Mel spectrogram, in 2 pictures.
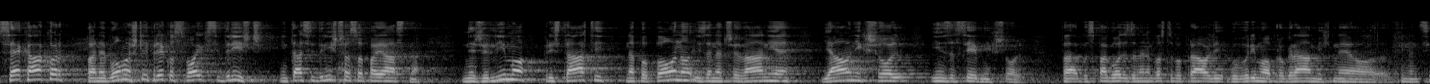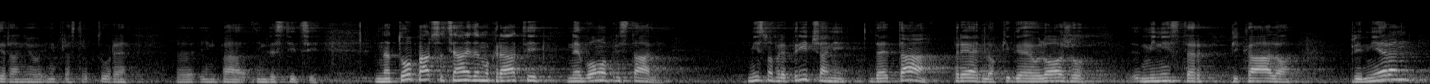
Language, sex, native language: Slovenian, male, Slovenian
